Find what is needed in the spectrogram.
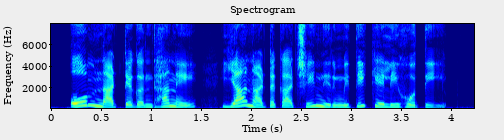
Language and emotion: Marathi, neutral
